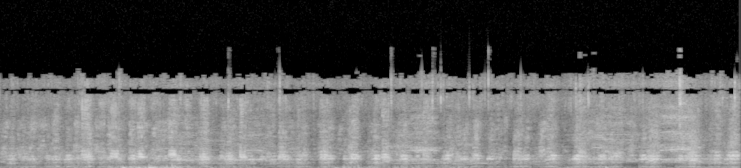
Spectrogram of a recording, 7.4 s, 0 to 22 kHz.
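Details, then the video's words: Desi ducks on a village farm in Andhra Pradesh, India, calling during morning egg collection; dense overlapping nasal quacks and honking from many birds, continuous throughout. "Collectig Duck Eggs Day 92 | Duck Egg | Desi Duck"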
